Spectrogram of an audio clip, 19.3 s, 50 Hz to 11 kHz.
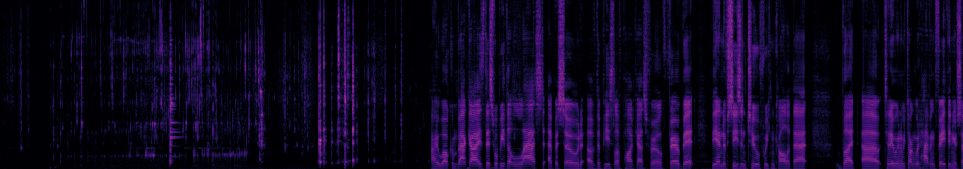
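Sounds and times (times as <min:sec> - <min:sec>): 
mint tea pouring into a cup: 0:01.0 - 0:06.2
crockery clinking: 0:03.1 - 0:04.9
speech: 0:08.7 - 0:19.2.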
